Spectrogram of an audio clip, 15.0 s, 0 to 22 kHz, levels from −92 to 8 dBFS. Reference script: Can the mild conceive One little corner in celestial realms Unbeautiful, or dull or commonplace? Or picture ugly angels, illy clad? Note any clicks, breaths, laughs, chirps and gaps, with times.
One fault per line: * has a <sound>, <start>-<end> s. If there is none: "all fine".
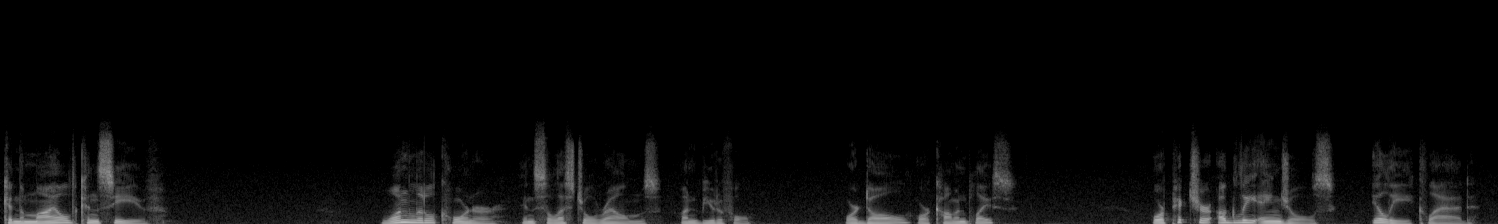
all fine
